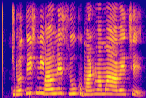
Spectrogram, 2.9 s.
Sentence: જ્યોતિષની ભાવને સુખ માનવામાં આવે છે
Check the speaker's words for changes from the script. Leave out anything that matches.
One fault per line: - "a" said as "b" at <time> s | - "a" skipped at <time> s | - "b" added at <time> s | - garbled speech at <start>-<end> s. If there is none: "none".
none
